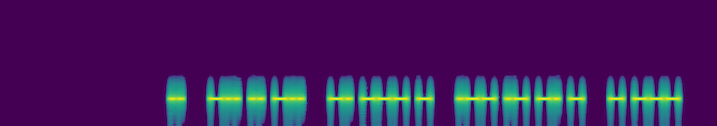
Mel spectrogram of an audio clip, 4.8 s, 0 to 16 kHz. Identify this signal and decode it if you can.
Morse code, heard as a keyed tone, about 44 wpm, 700 Hz. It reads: I DID NOT WANT TO
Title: Sets of 5 Words 45wpm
